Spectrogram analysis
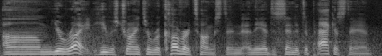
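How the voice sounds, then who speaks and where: A man's voice: medium pitch, normal speed. A man hosting a casual live tour indoors, commenting and reading signs aloud in an inquisitive way. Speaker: host of a live-streamed tour. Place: indoors, walking around a research facility. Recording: noisy live stream in a public building.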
